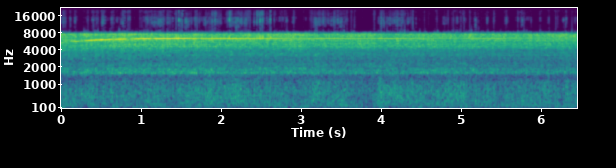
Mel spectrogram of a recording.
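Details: Modern M-2300B and Maktec MT90 stator-combination angle grinder, test run with the lower body not yet installed: a steady, even high-pitched whir with no rattle or crackle. No brush sparks, correct counterclockwise rotation. Normal running.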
